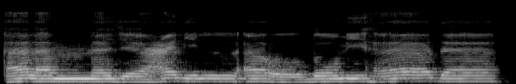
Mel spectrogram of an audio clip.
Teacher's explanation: fathah itu enggak boleh e ya kalau tipis a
